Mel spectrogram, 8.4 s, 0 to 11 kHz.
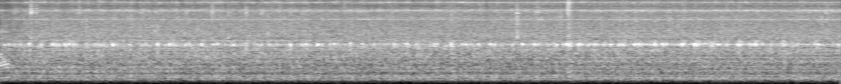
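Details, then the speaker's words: Van Wert coal stoker under a Gentleman Janitor JG5 boiler, running on a heat call after six days on pea anthracite: steady mechanical drone with thin high whine; gearbox noise from excessive end play in the input shaft carrying the drive belt and fan. "the uh the input shaft which you got the drive belt on this side and the fan on that side it's got a lot of end play so that's what all that noise is"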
